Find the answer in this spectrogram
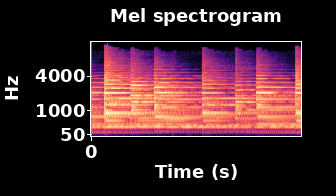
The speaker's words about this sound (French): Il s'occupe de faire sonner l'imposante cloche centrale dont le battant pèse plus de 120 kilos. Il donne le tempo depuis qu'il est enfant.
